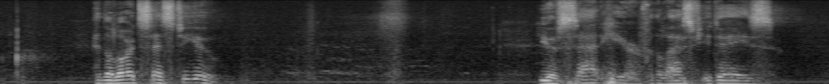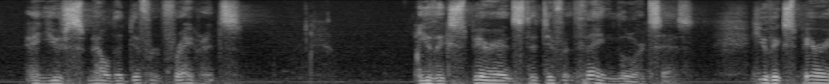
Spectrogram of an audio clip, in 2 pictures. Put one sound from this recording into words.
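A man speaks loudly and with animation through a microphone in a large echoing hall.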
